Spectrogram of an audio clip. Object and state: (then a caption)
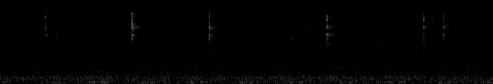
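Bar of soap being scored with a blade. A thin metal blade scores crosshatch lines into the surface of a solid, palm-sized cream bar of soap, leaving a grid pattern. About eight short, bright scratching and cutting clicks come at irregular intervals over a faint, steady background hiss.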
